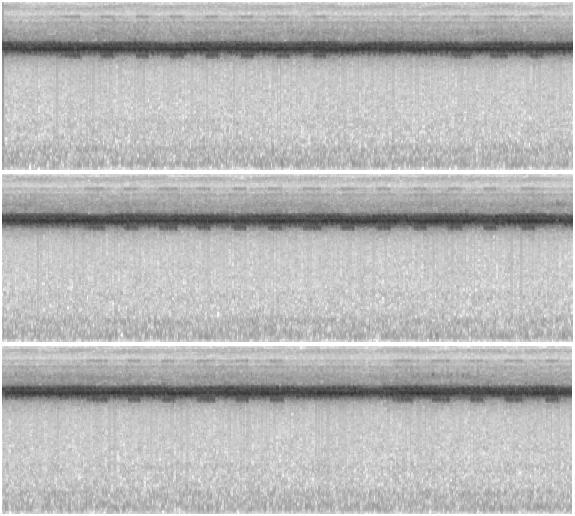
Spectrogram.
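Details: Autumn night insects keep up an endless piercing trill, one sustained high note shimmering with rapid pulses, level and unchanging from start to finish over a faint low hum.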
